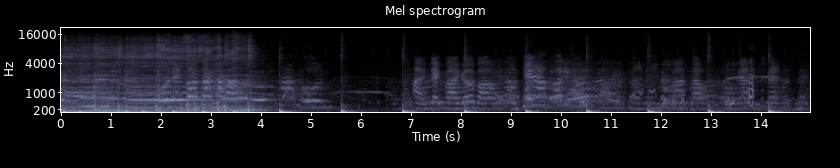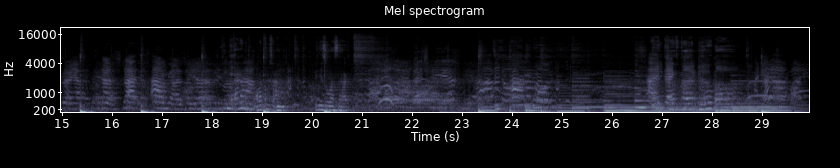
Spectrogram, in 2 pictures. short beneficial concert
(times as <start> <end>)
0.0 7.3, 18.0 29.7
